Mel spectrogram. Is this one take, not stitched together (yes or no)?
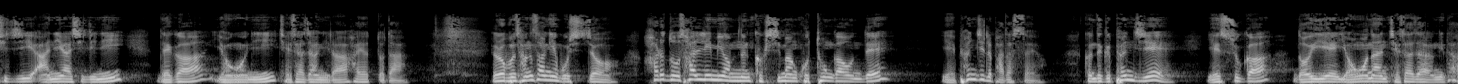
yes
